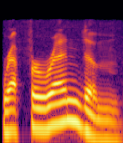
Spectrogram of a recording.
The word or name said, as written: referendum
